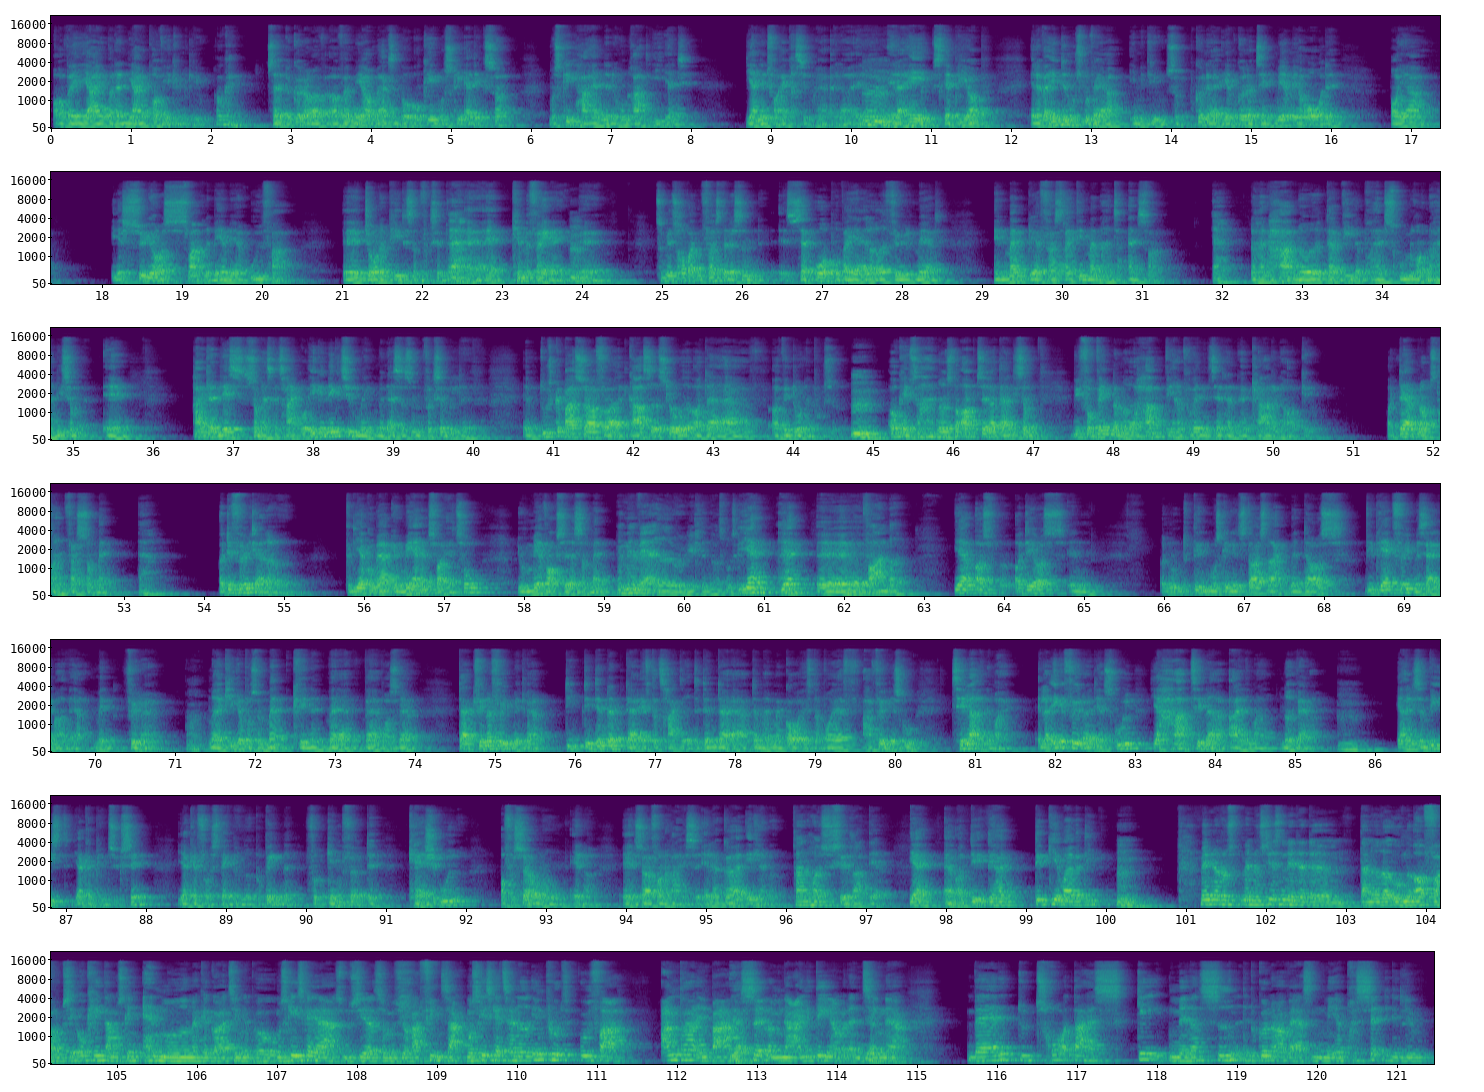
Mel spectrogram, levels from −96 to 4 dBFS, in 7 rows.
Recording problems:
off-mic speech; far
room echo; slight; dies away in 0.5 s

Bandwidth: 15 kHz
